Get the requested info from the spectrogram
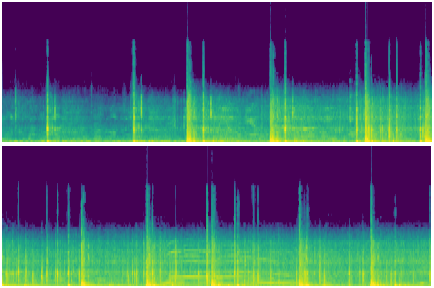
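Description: Aerial firework shells bursting overhead in quick succession, a sharp bang every half second or so.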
